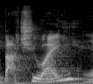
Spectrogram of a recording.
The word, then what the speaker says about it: Batshuayi: Michy Batshuayi? – Yeah, ooh, that was your best pronunciation ever.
